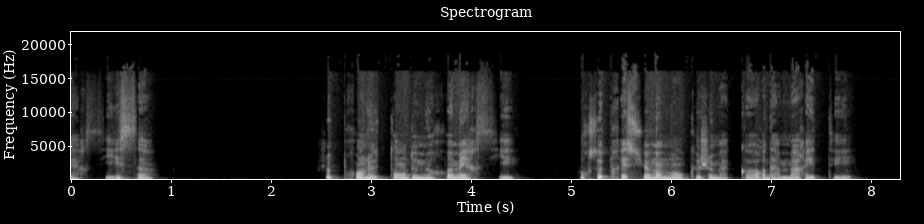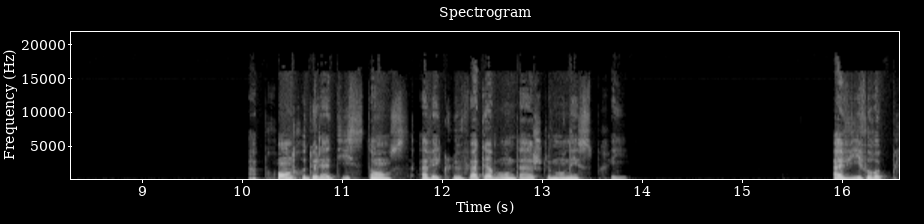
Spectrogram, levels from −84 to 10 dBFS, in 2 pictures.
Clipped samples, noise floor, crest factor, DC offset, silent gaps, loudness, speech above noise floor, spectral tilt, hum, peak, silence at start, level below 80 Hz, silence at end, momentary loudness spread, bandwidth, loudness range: under 0.1%; -77 dBFS; 20 dB; under 0.1%; none; -22 LUFS; 56 dB; -6.5 dB/octave; none; -2 dBFS; 0 s; -54 dBFS; 0 s; 10 LU; 17 kHz; 6 LU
